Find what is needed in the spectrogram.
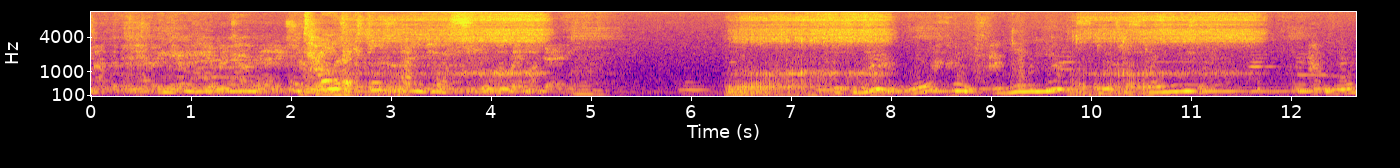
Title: Me snoring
